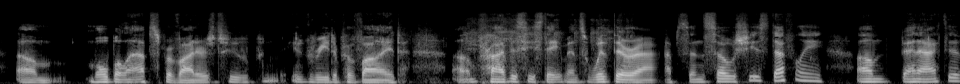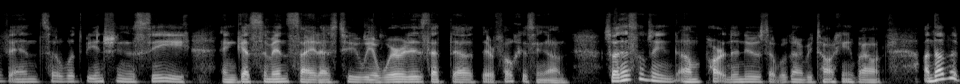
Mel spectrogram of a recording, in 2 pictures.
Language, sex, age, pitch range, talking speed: English, male, 40-59, 110-130 Hz, 180 wpm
